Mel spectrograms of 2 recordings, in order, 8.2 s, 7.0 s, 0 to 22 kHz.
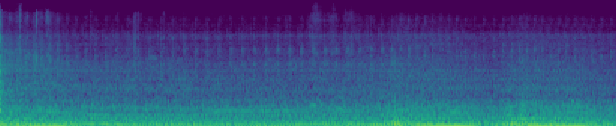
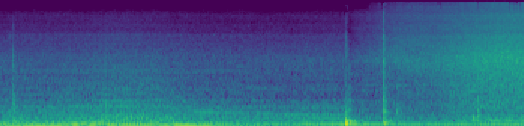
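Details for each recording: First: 2020 GAZelle Business, UMZ-4216 EvoTech 2.7 aluminium-block petrol, only 823 on the clock: at idle a light quick tapping from the top end, one hydraulic lifter ticking, also at higher revs. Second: 2020 GAZelle Business, UMZ-4216 EvoTech 2.7, 823 km, warm at about 90–95°C after replacing one faulty hydraulic lifter that tapped when hot: even low idle rumble, no lifter tapping; problem solved.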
